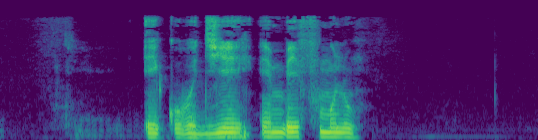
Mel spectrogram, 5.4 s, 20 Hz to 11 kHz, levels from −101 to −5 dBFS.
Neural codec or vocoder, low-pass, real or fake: none; 7.2 kHz; real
